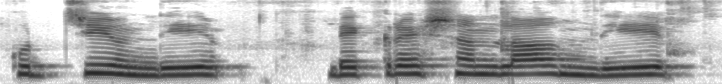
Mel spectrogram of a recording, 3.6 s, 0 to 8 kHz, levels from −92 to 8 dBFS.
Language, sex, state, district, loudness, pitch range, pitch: Telugu, female, Andhra Pradesh, Sri Satya Sai, -13 LUFS, 230-255 Hz, 245 Hz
